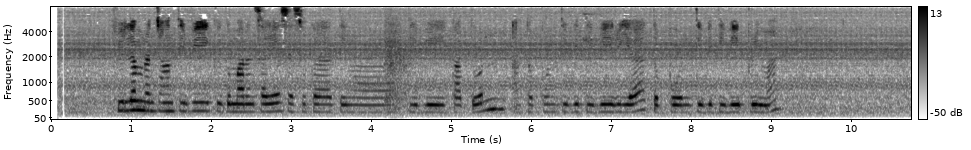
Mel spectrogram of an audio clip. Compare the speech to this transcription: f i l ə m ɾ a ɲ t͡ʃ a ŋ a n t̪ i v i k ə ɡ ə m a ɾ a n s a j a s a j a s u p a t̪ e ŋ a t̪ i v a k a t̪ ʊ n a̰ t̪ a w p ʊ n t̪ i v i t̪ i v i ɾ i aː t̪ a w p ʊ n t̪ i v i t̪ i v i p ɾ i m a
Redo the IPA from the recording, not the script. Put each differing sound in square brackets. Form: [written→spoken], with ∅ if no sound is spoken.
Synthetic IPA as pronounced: f i l ə m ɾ a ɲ t͡ʃ a ŋ a n t̪ i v i k ə ɡ ə m a ɾ a n s a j a s a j a s u [p→k] a t̪ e ŋ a t̪ i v [a→i] k a t̪ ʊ n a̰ t̪ a w p ʊ n t̪ i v i t̪ i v i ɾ i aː t̪ a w p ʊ n t̪ i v i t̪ i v i p ɾ i m a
